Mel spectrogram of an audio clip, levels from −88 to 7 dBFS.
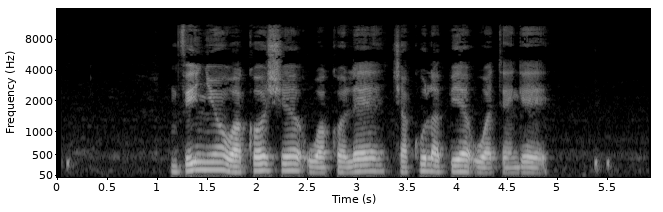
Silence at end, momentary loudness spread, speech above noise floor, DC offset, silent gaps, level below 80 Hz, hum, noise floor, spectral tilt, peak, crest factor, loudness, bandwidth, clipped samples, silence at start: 0.4 s; 11 LU; 39 dB; under 0.1%; none; -62 dBFS; none; -62 dBFS; -6 dB/octave; -6 dBFS; 20 dB; -23 LUFS; 11.5 kHz; under 0.1%; 0.1 s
